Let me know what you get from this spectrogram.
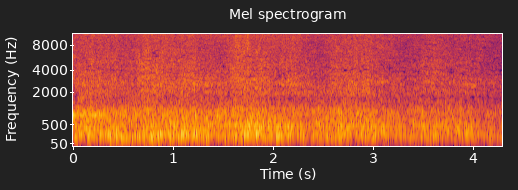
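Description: Passenger train passing at speed: a steady rush and rumble of wheels on the rails, slowly fading. The end of a horn blast cuts off just at the start.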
